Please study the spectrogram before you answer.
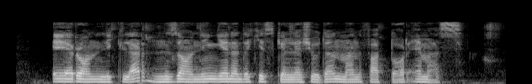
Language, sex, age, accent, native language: Uzbek, male, 18-24, Farg'ona, Uzbek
